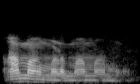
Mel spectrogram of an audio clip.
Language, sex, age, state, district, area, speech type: Tamil, male, 30-45, Tamil Nadu, Madurai, urban, conversation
